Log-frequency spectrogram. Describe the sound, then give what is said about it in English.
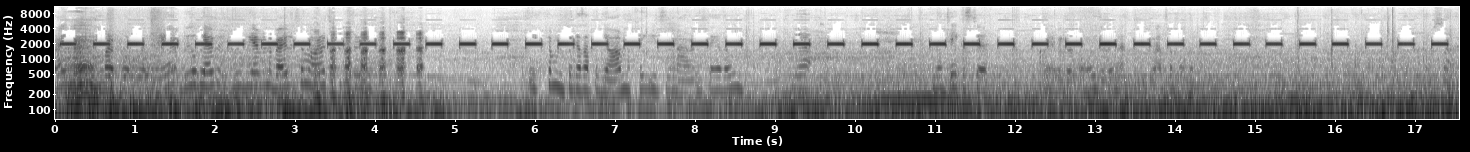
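A car's seatbelt warning chimes in a steady, rapid string of identical high-pitched beeps over low engine rumble, with people talking during the first few seconds. “It's a seatbelt. Why didn't you put it on?”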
